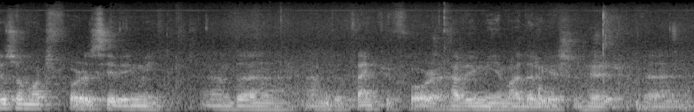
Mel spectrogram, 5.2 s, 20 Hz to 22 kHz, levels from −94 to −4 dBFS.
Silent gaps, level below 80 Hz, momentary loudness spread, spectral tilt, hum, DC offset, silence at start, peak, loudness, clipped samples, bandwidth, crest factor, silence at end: none; -60 dBFS; 8 LU; -5.5 dB/octave; none; under 0.1%; 0 s; -12 dBFS; -29 LUFS; under 0.1%; over 20 kHz; 16 dB; 0 s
